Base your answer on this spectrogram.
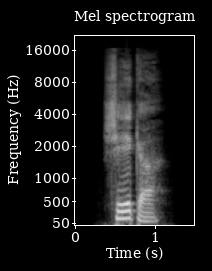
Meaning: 1. joker 2. flirter
- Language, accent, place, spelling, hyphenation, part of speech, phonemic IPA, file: German, Germany, Berlin, Schäker, Schä‧ker, noun, /ˈʃɛːkɐ/, De-Schäker.ogg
